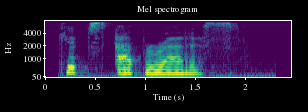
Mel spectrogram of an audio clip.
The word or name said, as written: Kipps apparatus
